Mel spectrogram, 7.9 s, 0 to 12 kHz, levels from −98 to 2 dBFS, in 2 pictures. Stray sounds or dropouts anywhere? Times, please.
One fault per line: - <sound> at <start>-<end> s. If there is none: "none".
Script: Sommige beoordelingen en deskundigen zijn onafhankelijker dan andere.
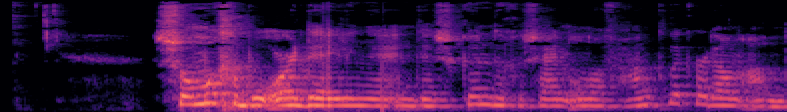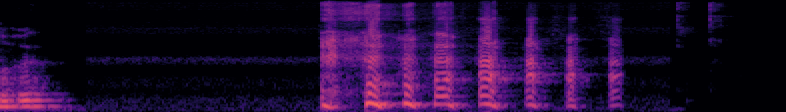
- laugh at 5.5-7.1 s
